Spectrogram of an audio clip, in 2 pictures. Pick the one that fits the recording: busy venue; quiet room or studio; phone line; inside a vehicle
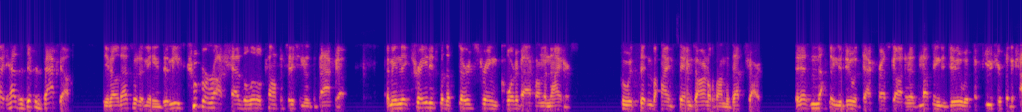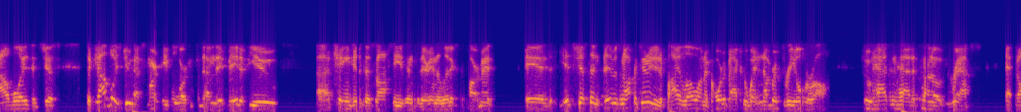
phone line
